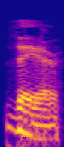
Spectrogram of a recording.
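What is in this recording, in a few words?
"there", American English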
